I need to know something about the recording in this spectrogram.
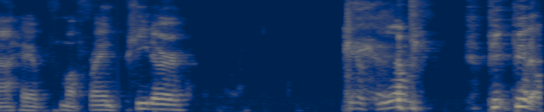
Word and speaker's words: Chmiel: There's a Peter, lot of consonants in my name. Chmiel. It's a Polish descent. I'm sure when we got off the boat, it was like Chmiel. How to spell that? So it came out as CHM.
